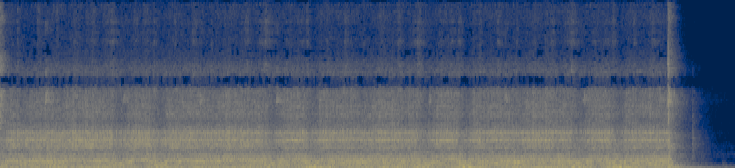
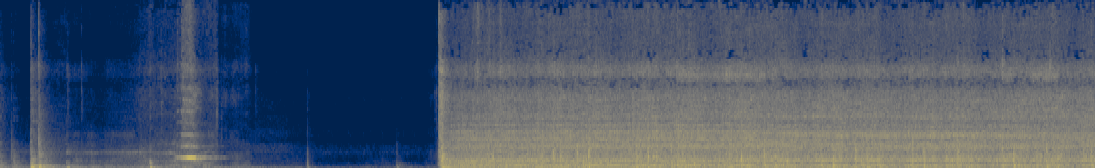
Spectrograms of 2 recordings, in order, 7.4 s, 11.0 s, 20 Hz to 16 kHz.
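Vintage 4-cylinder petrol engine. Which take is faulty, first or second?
first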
